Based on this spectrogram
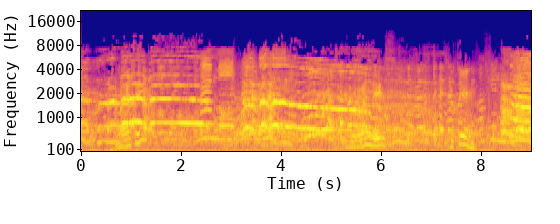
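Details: Several roosters crow over one another in long, strained, wavering cock-a-doodle-doos at a 2013 Prado Expo poultry show, with people talking underneath.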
